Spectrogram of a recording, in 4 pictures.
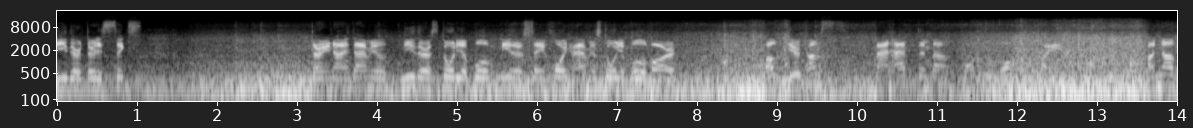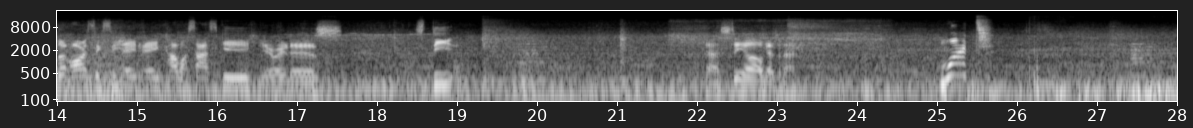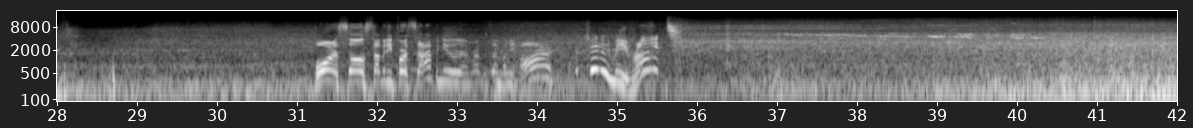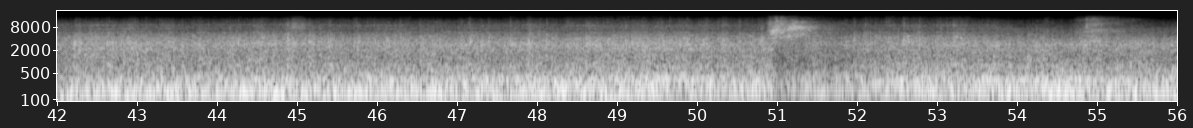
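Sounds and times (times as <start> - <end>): subway train humming: 0.0 - 56.0.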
